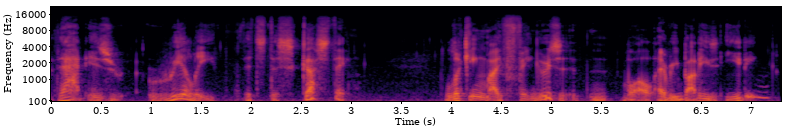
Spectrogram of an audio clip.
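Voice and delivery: half-whispered mortification, retold in a hushed low voice; embarrassed. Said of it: "he was so embarrassed".

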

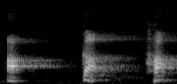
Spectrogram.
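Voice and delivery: "అ, క, హ" each said alone from the throat; throat sounds demonstrated. Shown as a demonstration. Guru shows where letters arise, "అ, క, హ" from the throat. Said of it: "ఇక్కడి నుంచి పలకాలి".

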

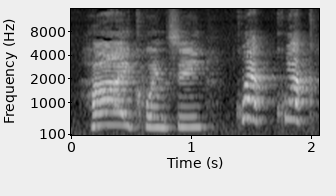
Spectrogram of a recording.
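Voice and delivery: high, excited duck greeting; shouting duck. A narrator's reading. Noisy duck greeting the quail, high shouted quacking. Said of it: "shouts Dante".

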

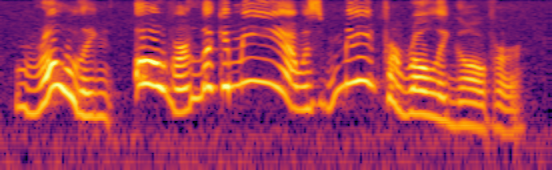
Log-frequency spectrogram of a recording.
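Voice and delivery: a small voice showing off with delight; excited donut voice. A narrator's reading. Arnie the donut boasting to Mister Bing, high and excited.

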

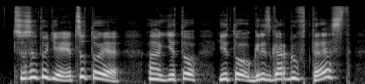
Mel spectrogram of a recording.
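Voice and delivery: put-on high, frightened girl stammering out questions; a terrified girl who just fell from the sky stammers. A narrator's reading. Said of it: "Koktala vyděšená dívka".

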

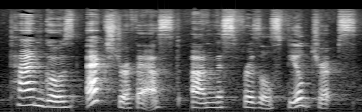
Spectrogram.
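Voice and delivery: usual speaking voice

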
